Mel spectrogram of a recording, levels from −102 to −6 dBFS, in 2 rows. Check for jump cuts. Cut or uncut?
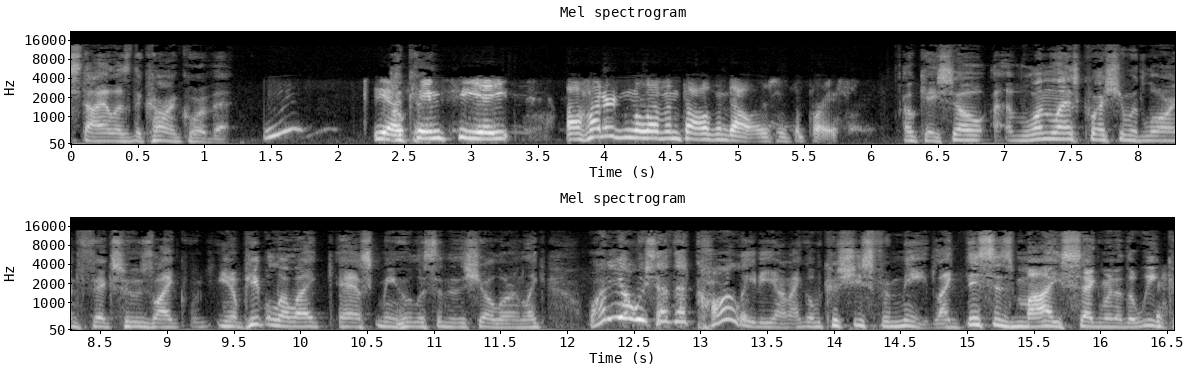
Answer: uncut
